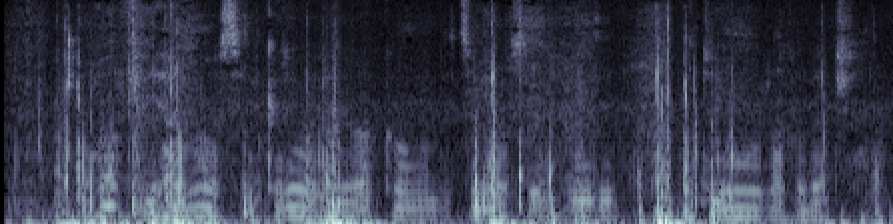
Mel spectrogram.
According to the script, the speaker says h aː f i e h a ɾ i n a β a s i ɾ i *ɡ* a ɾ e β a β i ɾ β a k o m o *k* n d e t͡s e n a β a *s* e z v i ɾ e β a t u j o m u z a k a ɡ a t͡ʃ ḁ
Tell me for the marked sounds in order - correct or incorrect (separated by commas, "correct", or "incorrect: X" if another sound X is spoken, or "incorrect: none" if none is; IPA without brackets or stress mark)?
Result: incorrect: k, incorrect: none, correct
